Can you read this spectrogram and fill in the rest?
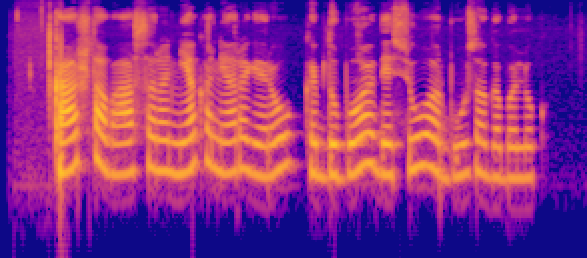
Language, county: Lithuanian, Telšiai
